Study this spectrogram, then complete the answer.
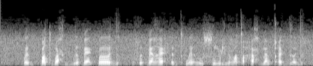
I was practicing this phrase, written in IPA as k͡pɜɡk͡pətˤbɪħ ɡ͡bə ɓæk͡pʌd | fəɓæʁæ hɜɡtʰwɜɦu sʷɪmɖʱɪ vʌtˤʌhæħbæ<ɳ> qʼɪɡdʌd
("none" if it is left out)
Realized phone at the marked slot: ɳ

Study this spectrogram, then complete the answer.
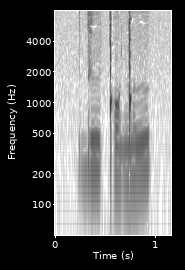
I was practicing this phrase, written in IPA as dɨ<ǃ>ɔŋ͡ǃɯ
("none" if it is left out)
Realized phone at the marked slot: ǃ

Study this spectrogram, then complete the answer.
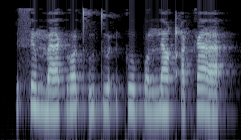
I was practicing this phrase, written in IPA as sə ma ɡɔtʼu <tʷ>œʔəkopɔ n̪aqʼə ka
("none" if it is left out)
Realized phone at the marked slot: tʷ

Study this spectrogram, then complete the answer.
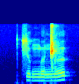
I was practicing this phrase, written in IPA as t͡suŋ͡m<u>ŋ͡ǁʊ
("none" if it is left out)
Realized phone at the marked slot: ʊ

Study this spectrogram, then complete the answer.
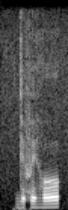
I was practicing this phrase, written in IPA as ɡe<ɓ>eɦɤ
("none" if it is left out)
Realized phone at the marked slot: f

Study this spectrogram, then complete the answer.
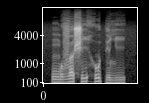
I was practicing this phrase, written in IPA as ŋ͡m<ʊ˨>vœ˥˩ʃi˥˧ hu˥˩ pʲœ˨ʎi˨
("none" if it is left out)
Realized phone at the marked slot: ʊ˨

